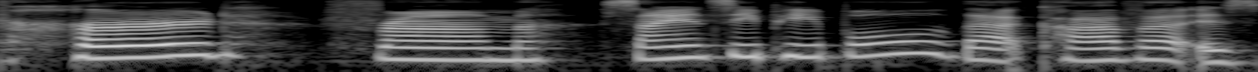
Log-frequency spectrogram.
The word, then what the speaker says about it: kava: Another thing that I've heard about that I have not tried and so cannot attest to is cava. It's spelled K A Va.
